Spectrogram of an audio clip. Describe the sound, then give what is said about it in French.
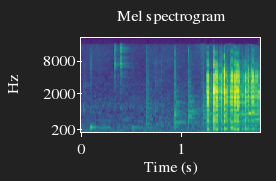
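Dice rolled for a brawl and melee check at difficulty 6 in a tabletop role-playing game clatter across a hard surface: a few faint taps at first, then a dense burst of bright, rapid clicks as they tumble and settle, with no talking. “Attention, c'est lancé.”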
